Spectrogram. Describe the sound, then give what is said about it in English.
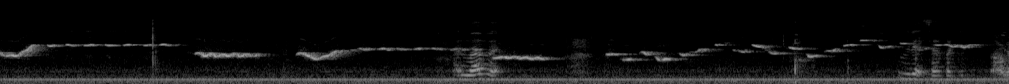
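A person whistles a lively, bird-like melody, sliding between pitches with quick trills and chirps, running continuously for about ten seconds over a faint steady hum. “My household knows this, but I'm pretty good at whistling.”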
